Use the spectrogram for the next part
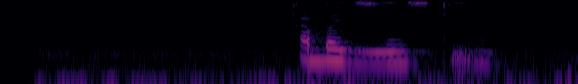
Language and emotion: Russian, neutral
